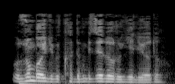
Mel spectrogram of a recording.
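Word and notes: bize: Turkish

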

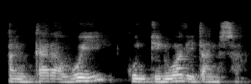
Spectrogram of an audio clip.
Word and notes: editant: catalan

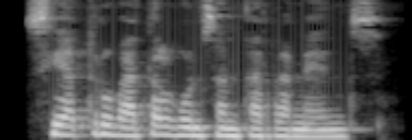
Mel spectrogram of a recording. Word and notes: trobat: Catalan

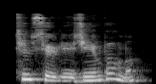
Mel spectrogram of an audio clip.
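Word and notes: mu: Turkish

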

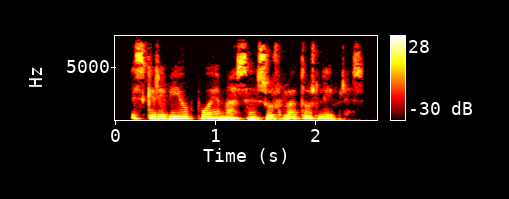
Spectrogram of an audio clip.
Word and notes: libres: spaans

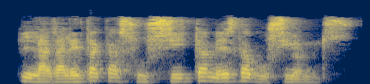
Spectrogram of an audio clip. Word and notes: devocions: catalan

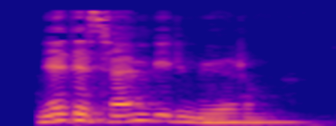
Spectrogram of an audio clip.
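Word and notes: bilmiyorum: Turkish

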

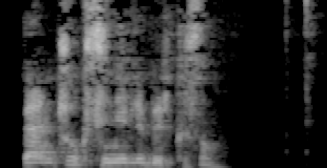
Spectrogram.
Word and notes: sinirli: turc

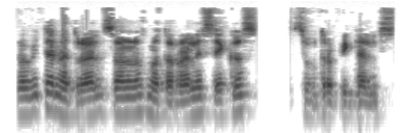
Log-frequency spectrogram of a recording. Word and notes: matorrales: Spanish

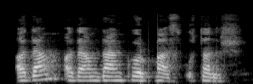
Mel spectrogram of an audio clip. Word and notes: adamdan: turkish

